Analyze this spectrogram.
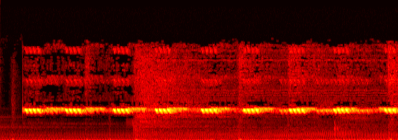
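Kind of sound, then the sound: insect, crickets chirping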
